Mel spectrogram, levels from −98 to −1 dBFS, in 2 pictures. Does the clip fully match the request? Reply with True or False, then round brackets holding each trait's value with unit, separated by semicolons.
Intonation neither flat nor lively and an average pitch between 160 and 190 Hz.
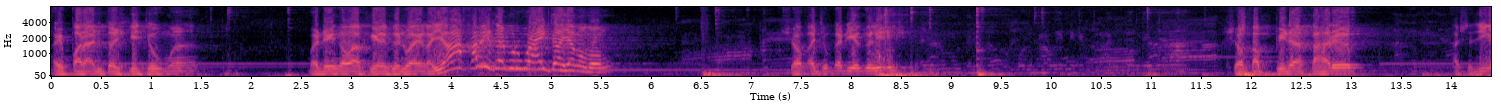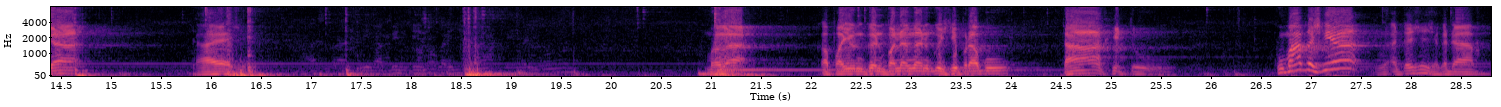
False (3.7 semitones; 110 Hz)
